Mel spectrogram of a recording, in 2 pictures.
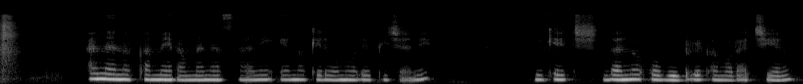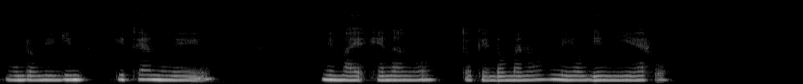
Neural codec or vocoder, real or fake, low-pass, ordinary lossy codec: codec, 24 kHz, 0.5 kbps, DualCodec; fake; 10.8 kHz; MP3, 48 kbps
